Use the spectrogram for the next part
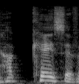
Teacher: Because I'm saying Hakkesef. I'm doubling the K sound. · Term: strong Dagesh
